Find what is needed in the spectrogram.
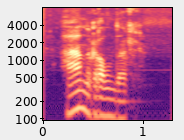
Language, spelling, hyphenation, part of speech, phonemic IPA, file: Dutch, aanrander, aan‧ran‧der, noun, /ˈaːnˌrɑn.dər/, Nl-aanrander.ogg
- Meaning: assailant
